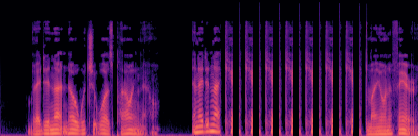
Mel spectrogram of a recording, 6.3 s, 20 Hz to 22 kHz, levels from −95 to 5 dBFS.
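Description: From 3.48 s to 5.50 s the speech breaks into a stutter with silent gaps. One 198 ms fragment plays seven times, each followed by 103 ms of digital silence, on a steady 301 ms cycle. A stalled stream likely replayed its last buffer, and the intended audio is lost.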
